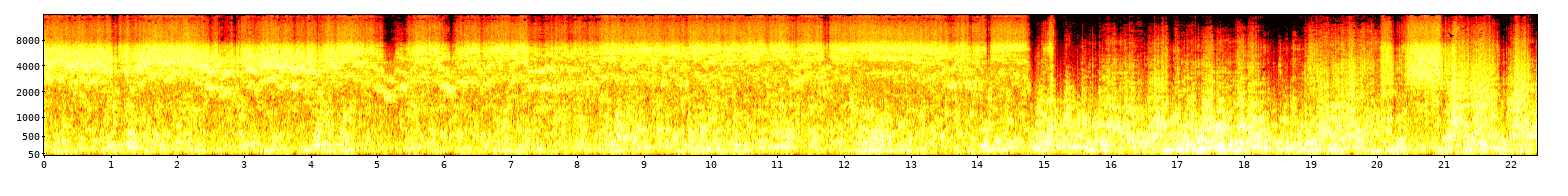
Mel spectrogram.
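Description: Indian Railways passenger train (the Paharia Express) running along the track, a steady noise of wheels on rails and the moving coach, with the high hiss thinning out about two-thirds of the way through.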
